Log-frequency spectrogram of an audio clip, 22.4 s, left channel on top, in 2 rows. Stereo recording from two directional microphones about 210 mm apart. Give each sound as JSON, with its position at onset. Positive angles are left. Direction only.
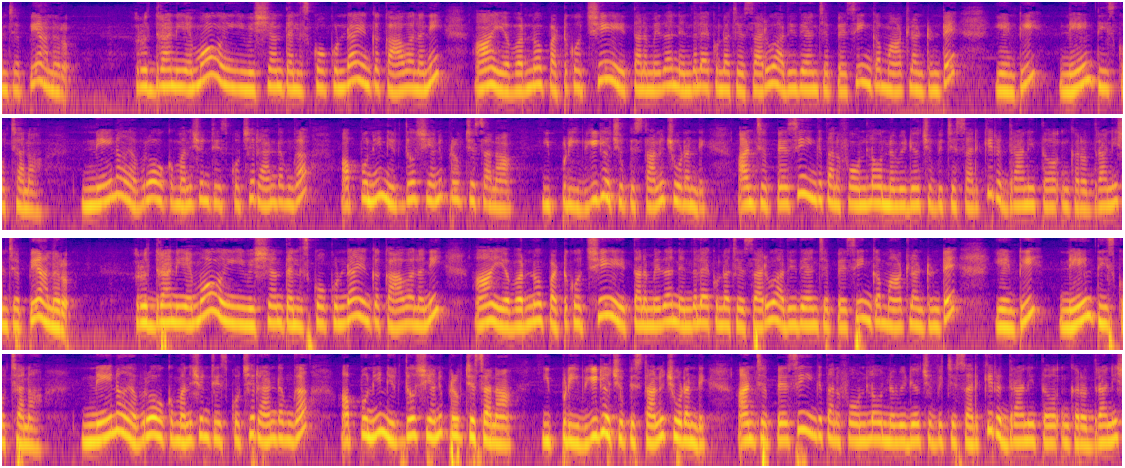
{"t": 0.1, "sound": "speech", "side_deg": -20}
{"t": 1.3, "sound": "a woman's voice", "side_deg": -10}
{"t": 18.8, "sound": "a woman's voice", "side_deg": -5}
{"t": 20.8, "sound": "a woman's voice", "side_deg": -20}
